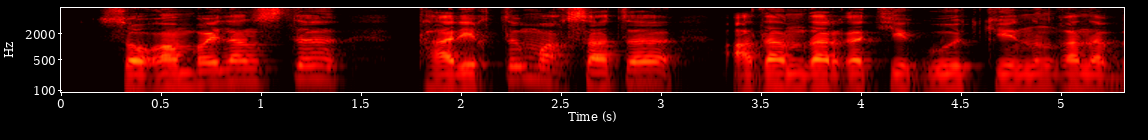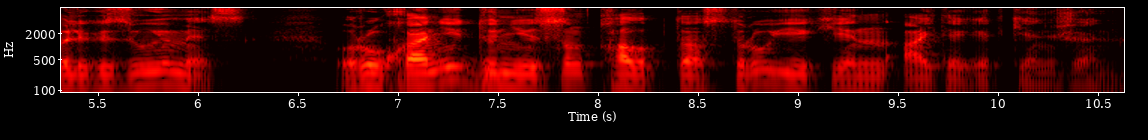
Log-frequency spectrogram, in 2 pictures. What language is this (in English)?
Kazakh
